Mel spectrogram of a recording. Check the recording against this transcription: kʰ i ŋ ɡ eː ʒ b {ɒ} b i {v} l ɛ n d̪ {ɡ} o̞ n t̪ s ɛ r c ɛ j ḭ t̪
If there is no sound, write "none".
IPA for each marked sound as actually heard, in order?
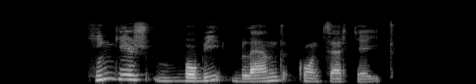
o, b, k

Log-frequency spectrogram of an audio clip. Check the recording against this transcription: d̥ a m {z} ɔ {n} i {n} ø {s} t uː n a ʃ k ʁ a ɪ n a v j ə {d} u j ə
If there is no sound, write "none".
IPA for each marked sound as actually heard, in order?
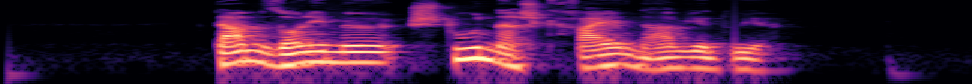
z, n, m, ʃ, d

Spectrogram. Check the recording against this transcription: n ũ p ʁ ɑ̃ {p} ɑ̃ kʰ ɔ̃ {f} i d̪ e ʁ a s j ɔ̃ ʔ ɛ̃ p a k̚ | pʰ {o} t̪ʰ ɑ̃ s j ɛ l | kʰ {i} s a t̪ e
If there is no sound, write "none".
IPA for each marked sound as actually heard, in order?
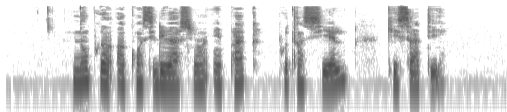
ʔ, s, o, i

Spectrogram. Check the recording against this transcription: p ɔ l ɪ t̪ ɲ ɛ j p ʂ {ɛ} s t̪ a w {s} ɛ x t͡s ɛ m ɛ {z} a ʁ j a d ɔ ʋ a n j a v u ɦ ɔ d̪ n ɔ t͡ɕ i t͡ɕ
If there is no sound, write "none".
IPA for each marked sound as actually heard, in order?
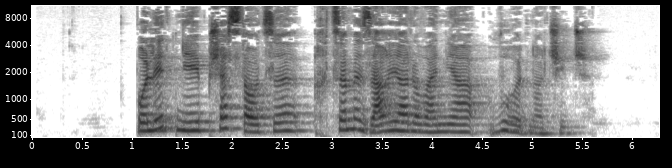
ɛ, t͡s, z

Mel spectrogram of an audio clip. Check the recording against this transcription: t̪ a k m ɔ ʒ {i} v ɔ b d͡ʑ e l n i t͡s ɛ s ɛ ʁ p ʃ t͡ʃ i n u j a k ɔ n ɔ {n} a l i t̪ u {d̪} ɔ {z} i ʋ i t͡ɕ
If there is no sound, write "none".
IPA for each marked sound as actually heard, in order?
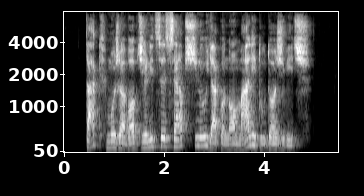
a, m, d̪, ʒ

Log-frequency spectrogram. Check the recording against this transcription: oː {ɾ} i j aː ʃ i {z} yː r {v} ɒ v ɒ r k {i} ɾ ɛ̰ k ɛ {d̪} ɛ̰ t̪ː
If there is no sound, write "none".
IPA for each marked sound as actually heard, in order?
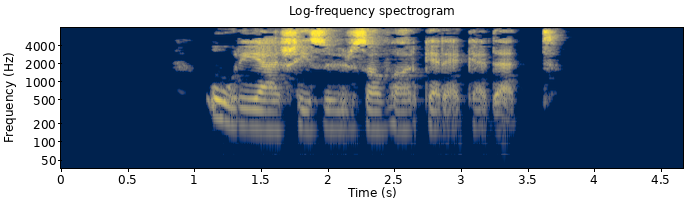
ɾ, z, z, ɛ, d̪

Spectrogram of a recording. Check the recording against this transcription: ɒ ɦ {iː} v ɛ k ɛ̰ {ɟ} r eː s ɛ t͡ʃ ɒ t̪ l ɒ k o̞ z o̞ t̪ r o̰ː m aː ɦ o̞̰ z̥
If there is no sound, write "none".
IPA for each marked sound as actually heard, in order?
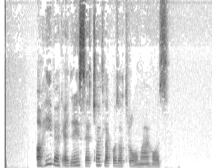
iː, ɟ

